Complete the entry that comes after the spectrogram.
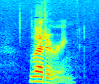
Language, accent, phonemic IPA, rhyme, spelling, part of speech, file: English, US, /ˈlɛ.tə.ɹɪŋ/, -ɛtəɹɪŋ, lettering, verb / noun, En-us-lettering.ogg
- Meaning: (verb) present participle and gerund of letter; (noun) 1. Written text, especially when printed 2. Designed text 3. The inking of text onto comic pages during production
